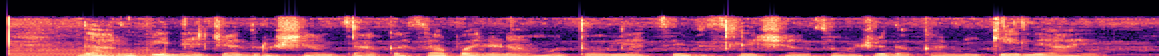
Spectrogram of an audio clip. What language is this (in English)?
Marathi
